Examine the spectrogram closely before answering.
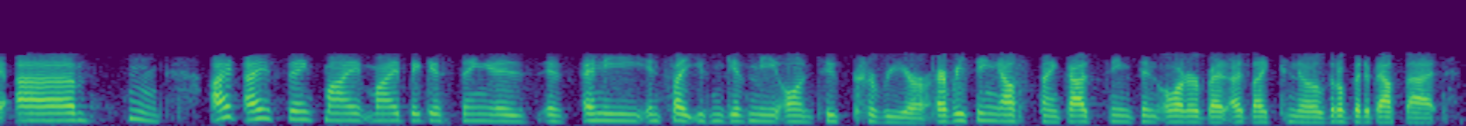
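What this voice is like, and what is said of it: American accent. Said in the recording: “You sound American. ... I'm a Yankee. ... Stateside.”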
